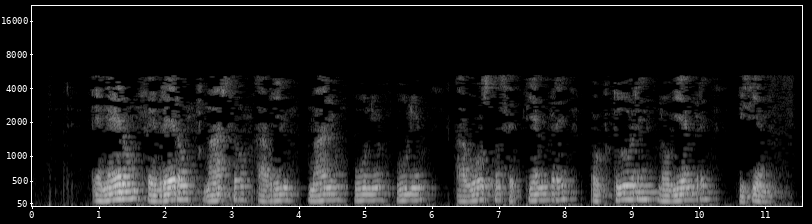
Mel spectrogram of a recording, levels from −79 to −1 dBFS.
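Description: Throughout the recording, the speech has likely been through heavy MP3 compression, with the encoder so short of bits that it fits a bitrate of around 16 kbps. To save data it has removed everything above 5.2 kHz and discarded weak frequency lines, which flicker on and off from frame to frame. The speech sounds dull and band-limited, with a watery, swirling texture, metallic chirps on s sounds and smeared attacks.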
